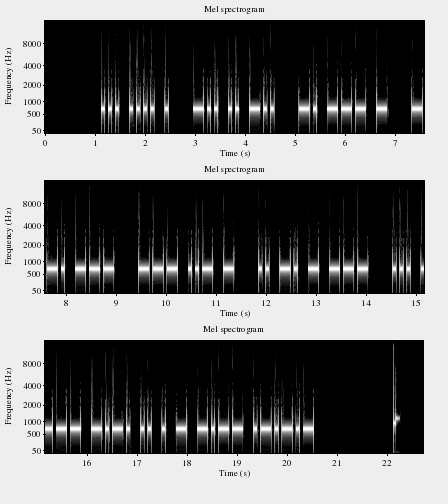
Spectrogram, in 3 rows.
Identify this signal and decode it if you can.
Morse code, heard as a keyed tone, about 17 wpm, 700 Hz. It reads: SHE DID NOT GO OUT INTO SOCIETY.
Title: Sentences from Top 700 Words 17wpm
